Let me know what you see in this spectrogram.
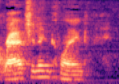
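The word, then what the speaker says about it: Ratchet & Clank: Okay, you'll be kicked off the podcast if you cannot say it correctly. – Ratchet Clank it. Leave me alone. – Ratchet and Clank, and this is a nerd podcast. If you do not say it right, we will kill you.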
